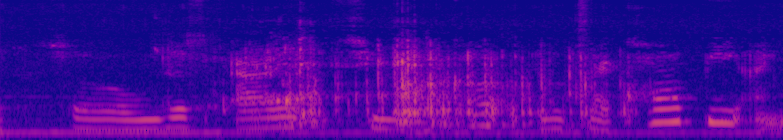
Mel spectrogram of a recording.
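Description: Milk pours into a glass over ice.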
